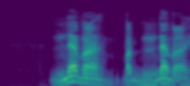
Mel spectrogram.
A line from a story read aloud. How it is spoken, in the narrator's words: he said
